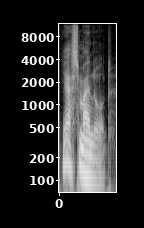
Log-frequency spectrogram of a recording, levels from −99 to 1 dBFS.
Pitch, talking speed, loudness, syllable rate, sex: 120 Hz, 250 wpm, -16 LUFS, 4.9 syllables/s, male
